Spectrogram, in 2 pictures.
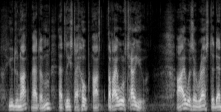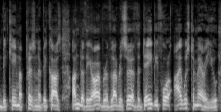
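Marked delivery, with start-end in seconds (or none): none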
